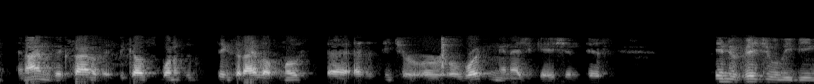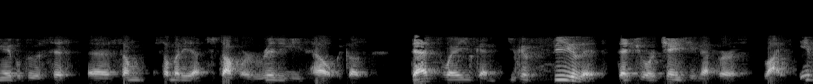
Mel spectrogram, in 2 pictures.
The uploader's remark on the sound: (audio issues). Despite our audio issues.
